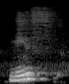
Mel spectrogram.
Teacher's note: Lalu ada lafadz mithqala. Mith, ujung lidah kamu dorong ke gigi atas, jadi mithnya tipis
